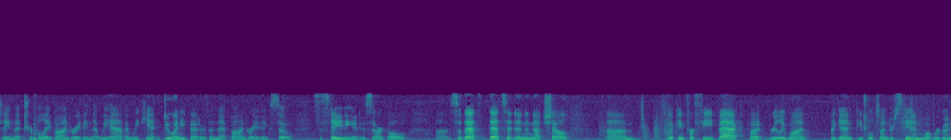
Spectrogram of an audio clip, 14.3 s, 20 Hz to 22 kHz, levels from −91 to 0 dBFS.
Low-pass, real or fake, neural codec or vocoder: 7.2 kHz; real; none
